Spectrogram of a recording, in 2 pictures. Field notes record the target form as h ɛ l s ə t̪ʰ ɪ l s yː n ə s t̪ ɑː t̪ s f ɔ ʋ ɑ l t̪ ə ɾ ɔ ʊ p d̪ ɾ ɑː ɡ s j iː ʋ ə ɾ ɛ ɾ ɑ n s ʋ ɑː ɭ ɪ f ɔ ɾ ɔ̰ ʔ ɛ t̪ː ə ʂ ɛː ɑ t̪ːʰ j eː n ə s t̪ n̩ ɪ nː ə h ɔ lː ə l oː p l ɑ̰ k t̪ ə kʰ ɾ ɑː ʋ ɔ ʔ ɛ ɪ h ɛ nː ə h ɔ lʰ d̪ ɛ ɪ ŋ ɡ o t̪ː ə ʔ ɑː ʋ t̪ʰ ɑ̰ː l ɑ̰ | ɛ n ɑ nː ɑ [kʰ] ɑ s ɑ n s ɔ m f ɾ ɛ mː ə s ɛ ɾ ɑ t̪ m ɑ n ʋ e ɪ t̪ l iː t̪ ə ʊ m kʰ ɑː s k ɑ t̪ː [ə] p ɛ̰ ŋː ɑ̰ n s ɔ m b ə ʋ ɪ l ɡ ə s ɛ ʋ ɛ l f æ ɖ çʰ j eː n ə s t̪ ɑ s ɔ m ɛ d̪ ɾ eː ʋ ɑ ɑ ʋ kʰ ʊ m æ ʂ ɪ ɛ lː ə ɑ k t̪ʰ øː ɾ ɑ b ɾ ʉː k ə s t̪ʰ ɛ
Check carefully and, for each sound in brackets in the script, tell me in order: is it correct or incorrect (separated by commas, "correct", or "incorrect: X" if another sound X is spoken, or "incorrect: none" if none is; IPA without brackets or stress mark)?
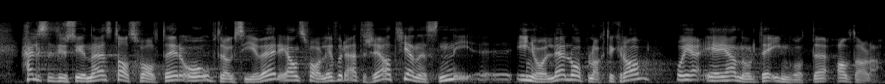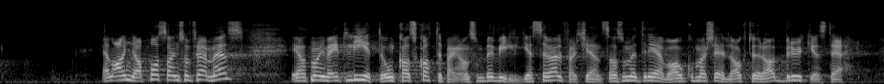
incorrect: pʰ, correct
